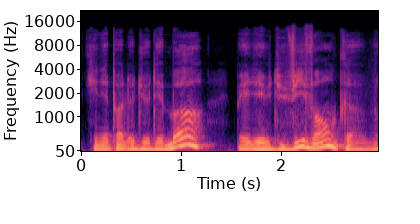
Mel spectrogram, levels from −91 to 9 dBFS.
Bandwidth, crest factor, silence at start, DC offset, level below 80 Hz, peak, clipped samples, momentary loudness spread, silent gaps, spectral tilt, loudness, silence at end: 12 kHz; 12 dB; 0.1 s; under 0.1%; -34 dBFS; -2 dBFS; under 0.1%; 6 LU; none; -8 dB/octave; -15 LUFS; 0 s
